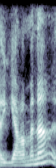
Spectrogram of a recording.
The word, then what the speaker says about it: Yamuna: of our listeners haven't, the body rolling, the Yamuna, is that how you say it? Yeah, it's Yamuna body rolling.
